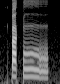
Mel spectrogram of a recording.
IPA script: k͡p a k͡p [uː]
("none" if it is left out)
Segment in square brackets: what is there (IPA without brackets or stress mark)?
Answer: oː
